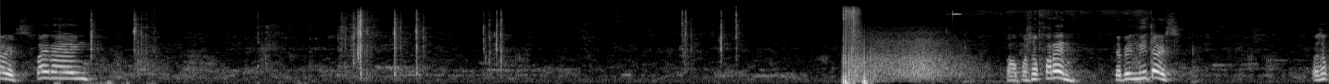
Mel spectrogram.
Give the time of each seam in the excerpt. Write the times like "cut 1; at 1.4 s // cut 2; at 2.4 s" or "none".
none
